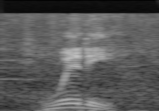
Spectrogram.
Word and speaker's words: Witte: Accent on the E at the end of his last name, W I T T E. Witty.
